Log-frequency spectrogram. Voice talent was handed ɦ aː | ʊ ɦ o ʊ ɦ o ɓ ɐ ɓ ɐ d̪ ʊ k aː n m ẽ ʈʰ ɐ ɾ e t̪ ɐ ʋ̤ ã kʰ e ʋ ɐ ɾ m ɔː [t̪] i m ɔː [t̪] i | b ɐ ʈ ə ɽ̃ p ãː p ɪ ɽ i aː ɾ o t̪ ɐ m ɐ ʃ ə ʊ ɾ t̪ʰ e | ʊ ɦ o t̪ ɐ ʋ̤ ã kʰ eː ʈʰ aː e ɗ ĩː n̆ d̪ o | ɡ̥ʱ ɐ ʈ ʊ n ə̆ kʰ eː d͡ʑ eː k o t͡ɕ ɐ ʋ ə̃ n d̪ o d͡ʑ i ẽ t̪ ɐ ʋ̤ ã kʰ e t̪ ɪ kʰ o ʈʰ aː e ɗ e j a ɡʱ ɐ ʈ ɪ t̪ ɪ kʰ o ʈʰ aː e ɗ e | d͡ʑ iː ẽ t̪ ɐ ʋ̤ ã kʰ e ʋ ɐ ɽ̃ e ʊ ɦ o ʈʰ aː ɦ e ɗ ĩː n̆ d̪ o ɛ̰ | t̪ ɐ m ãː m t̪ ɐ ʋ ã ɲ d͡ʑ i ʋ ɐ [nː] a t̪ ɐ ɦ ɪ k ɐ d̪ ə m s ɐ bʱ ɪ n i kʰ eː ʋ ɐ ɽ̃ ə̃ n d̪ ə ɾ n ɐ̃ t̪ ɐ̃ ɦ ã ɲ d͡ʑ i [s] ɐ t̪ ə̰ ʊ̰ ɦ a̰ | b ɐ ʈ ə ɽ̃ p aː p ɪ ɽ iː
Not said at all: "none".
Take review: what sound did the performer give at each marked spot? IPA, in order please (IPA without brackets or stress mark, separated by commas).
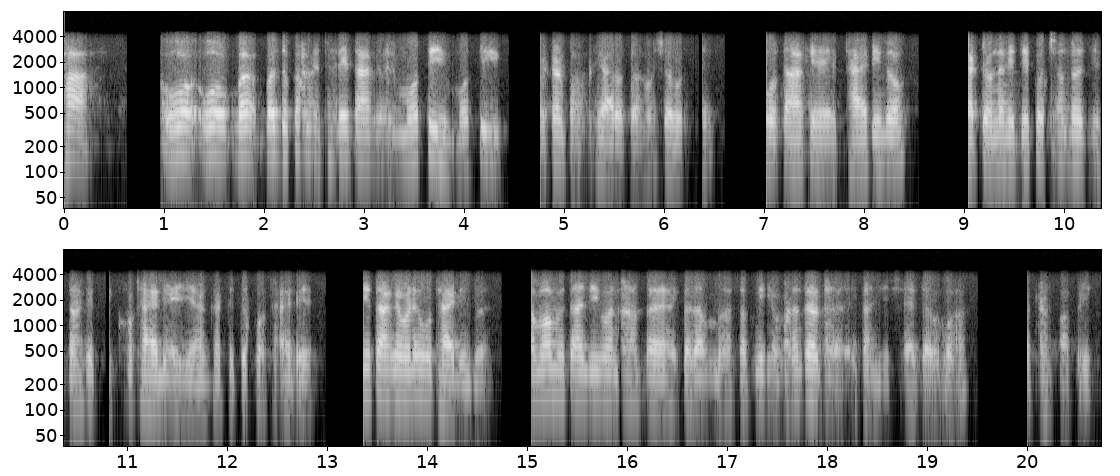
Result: t̪, t̪, n, ʃ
